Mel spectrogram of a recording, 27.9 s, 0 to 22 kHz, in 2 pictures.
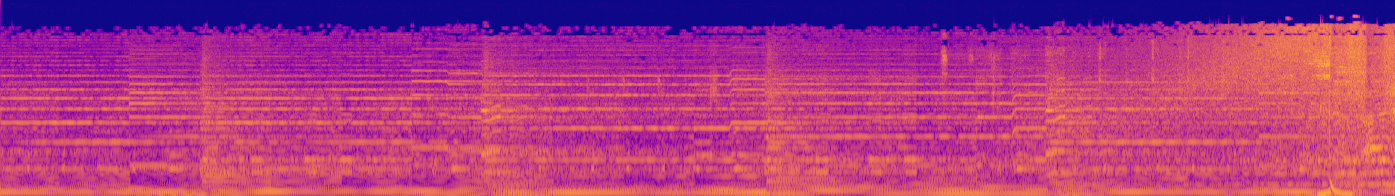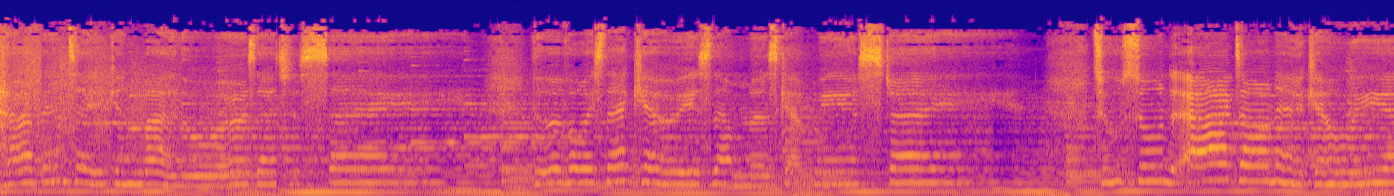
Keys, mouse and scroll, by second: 0.1 ctrl+click, 3.9 ctrl+click, 4.8 click, 7.9 ctrl+click, 8.6 click, 12.5 ctrl+click, 13.4 click, 15.6 click, 17.7 space, 17.8 click, 18.0 space, 20.8 click, 23.3 shift+click, 25.1-27.6 drag.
